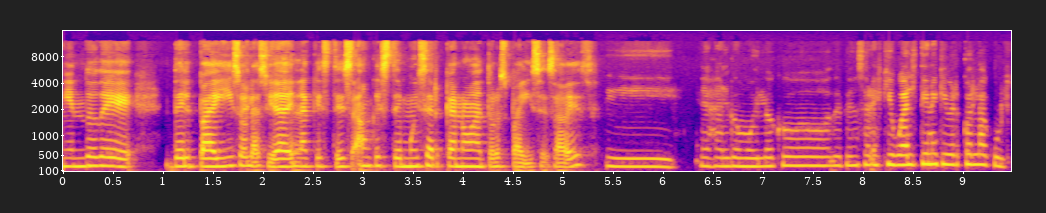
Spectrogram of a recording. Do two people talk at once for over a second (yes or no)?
no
